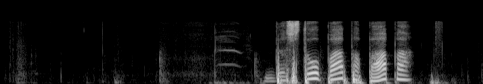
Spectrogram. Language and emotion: Russian, neutral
